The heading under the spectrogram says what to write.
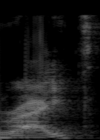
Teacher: It's an open front closing diphthong. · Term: the diphthong I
